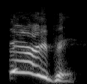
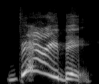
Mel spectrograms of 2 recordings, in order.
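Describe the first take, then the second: First: "Very big" lifted high, VERY stressed; higher emphatic repeat. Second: Said in the usual way. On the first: Shown as a demonstration. Repeating that men gossip, higher and stressed. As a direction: push "Very big" up higher the second time.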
